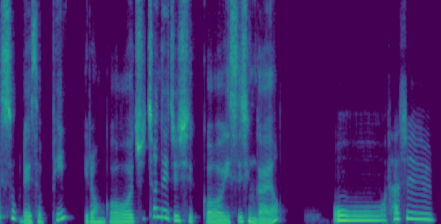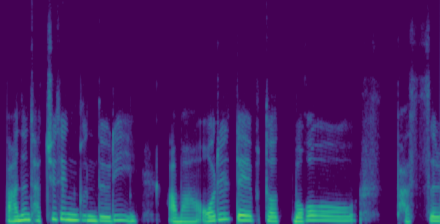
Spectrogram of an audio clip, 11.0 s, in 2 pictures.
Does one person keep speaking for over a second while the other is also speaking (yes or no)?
no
